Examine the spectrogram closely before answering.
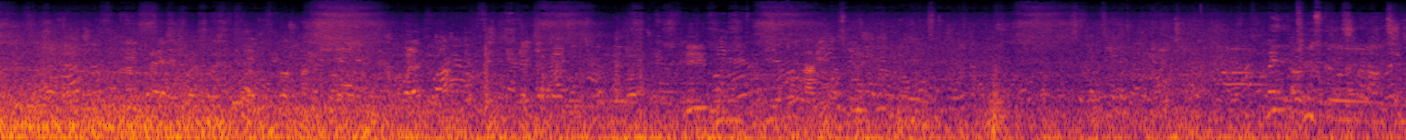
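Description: Passengers chatter nearby inside the train car.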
